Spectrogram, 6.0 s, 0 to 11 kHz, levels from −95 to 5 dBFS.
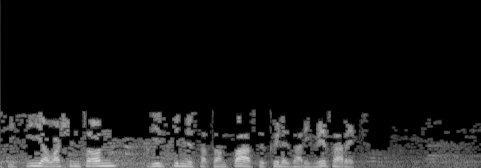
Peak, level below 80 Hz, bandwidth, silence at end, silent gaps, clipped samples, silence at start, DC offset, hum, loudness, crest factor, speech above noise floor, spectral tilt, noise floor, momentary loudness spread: -6 dBFS; -56 dBFS; 3.9 kHz; 0.2 s; none; under 0.1%; 0 s; under 0.1%; none; -25 LUFS; 18 dB; 27 dB; -11.5 dB/octave; -52 dBFS; 10 LU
